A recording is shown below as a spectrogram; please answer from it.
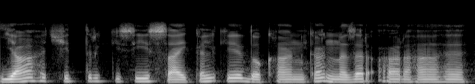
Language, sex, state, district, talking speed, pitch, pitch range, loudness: Hindi, male, Jharkhand, Ranchi, 140 wpm, 125 Hz, 115-145 Hz, -19 LUFS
